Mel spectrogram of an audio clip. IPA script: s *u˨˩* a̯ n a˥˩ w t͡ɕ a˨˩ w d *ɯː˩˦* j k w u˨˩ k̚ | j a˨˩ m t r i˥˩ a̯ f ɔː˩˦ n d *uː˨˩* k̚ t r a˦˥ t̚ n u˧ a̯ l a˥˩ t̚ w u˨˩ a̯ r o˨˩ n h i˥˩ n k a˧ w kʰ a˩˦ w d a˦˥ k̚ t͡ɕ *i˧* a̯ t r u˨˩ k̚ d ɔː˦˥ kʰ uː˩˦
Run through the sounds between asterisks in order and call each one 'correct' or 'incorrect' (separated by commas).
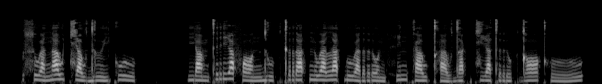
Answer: correct, correct, correct, correct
